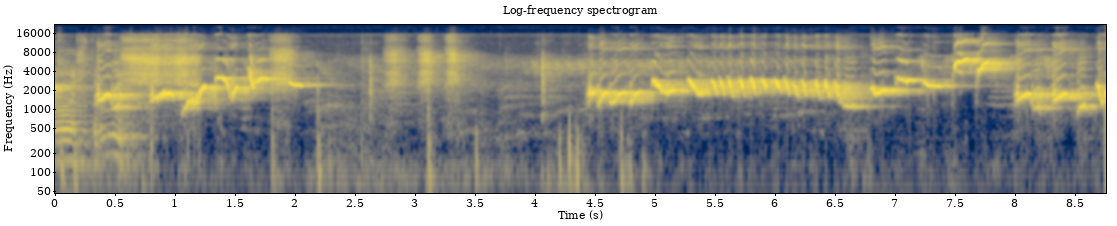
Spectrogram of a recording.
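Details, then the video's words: White-rumped shama in full, energetic song said to prompt other birds to sing: rich varied phrases of whistles and rapid trills, mostly mid to high pitched, with a brief quieter pause midway before a long rolling trilled passage. "Suara burung murai ini ampuh membuat yg lain bunyi. BURUNG MURAI BATU GACOR"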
